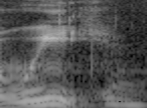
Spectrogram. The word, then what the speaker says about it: Wii: W-I-I. – And a lot of people don't know it's pronounced Wii. – Wii. – Wii. – Wii. – Like, you know, as if you were saying yes in French.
